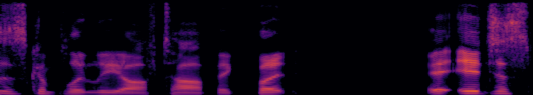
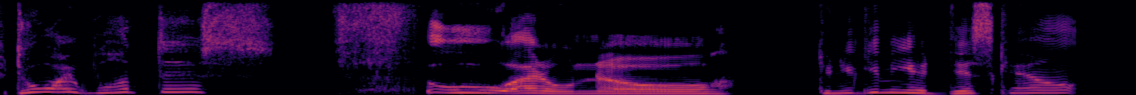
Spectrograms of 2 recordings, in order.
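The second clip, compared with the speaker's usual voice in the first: high, drawn-out, dithering indecisive voice. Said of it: "they're just standing there like".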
